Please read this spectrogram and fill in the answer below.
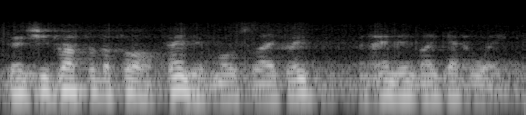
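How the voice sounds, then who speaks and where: Man as scheming swindler, impatient, quick delivery, old radio acting, reverberant tinny recording. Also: medium pitch, a little hiss or hum, lightly acted. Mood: urgent. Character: boastful, scheming male swindler, bossy and impatient.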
